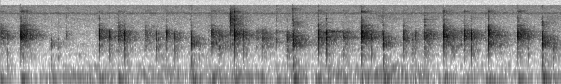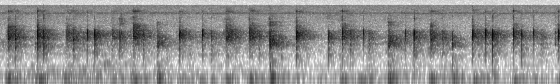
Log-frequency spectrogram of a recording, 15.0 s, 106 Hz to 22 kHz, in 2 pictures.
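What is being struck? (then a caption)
Mechanical keyboard with plastic keycaps and case. Fingertips slowly type on a 75% mechanical keyboard with ABS keycaps in a light blue plastic case. Many short, crisp clacks with bright tops and very quick decay fall at an unhurried, uneven pace. A steady low hum near 90 Hz runs underneath.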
